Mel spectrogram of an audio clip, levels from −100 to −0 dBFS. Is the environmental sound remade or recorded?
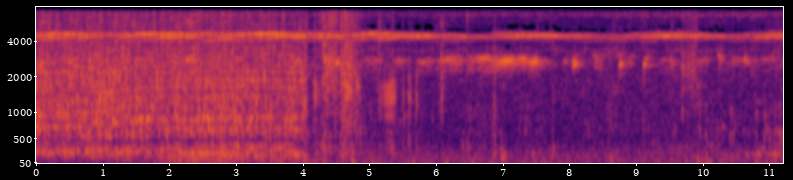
recorded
